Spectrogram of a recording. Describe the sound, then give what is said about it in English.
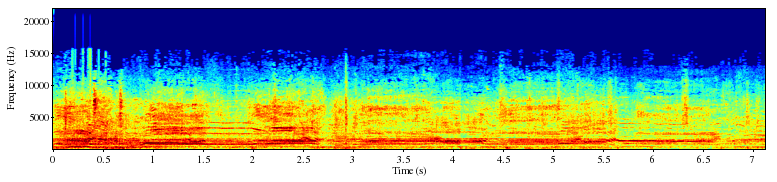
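A large, loud crowd of rioters outside the U.S. Capitol building, with many overlapping voices yelling, shouting and cheering in a continuous roar that barely eases from start to finish. “A year ago, this was the sound outside the U.S. Capitol building.”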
